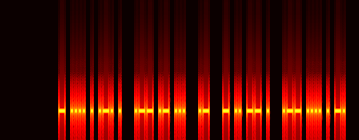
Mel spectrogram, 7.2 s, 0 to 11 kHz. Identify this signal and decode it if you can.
Morse code, heard as a keyed tone, about 30 wpm, 700 Hz. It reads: THERE WAS A TIME WHEN
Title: Sets of 5 Words 30wpm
